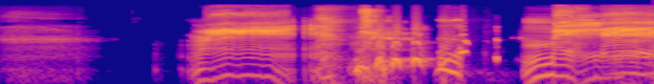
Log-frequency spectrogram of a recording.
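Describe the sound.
A person imitates a goat or sheep bleat with loud, quavering 'baa' calls, a couple of drawn-out wavering bleats separated by short breathy sounds.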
